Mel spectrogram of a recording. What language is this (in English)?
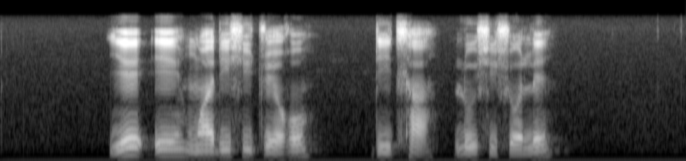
Northern Sotho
